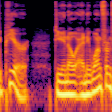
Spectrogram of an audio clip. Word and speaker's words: Pierre: his sixth grade teacher she was pronouncing the state capital of South Dakota Pier wrong. She kept saying Pierre, two syllables like the French name, and he said it was pier, one syllable, like what you fish off of.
